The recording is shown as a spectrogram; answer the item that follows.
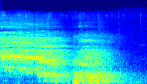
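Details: Loud, quavering whinny from Ryleigh the horse running around the arena, a high shaking call that slides downward and fades into lower snorting tones after about two seconds.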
